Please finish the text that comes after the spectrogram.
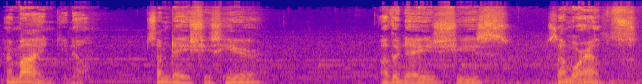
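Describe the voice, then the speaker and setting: A man's voice: mid-range voice, takes it slowly, music in the background, lightly acted. A man playing a kindly, worried old man in an audio drama, polite and plain-spoken. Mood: worried, wistful. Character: kindly worried elderly man, stranger searching for his wife. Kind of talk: audio drama character acting.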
